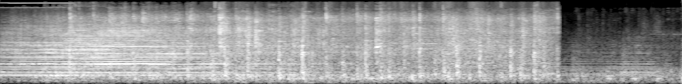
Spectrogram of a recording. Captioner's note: horn blares; train rattles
